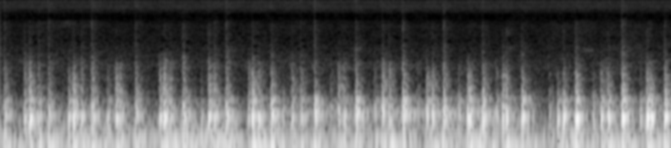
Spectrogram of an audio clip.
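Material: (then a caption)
Plastic. Short fingernails and fingertips tap and scratch along the flat top panel of a window air conditioner, a large, hollow casing of white hard plastic. Quick, irregular taps give dull, hollow knocks with a low body and almost no high end, each dying away quickly, mixed with soft scratching between them.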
